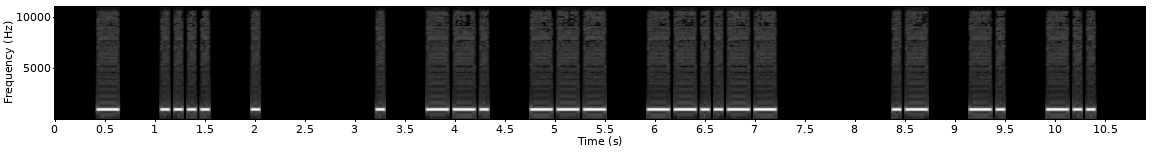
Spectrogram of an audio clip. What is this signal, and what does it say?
Morse code, heard as a keyed tone, about 18 wpm, spaced as for 12 wpm, 1000 Hz. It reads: THE EGO, AND
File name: qotdfiles / 12wpm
